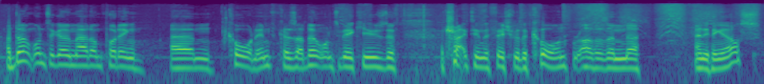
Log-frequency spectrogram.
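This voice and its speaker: A man's voice: a little high, fairly even intonation, brisk, a little mellow, a little hiss or hum. An older man chatting casually to camera while fishing outdoors, rambling and self-deprecating. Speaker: angling vlogger. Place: outdoors by a fishing lake in strong wind.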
